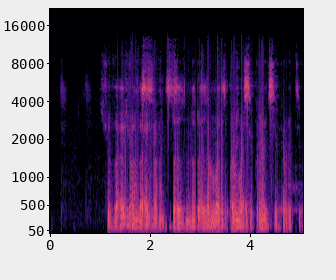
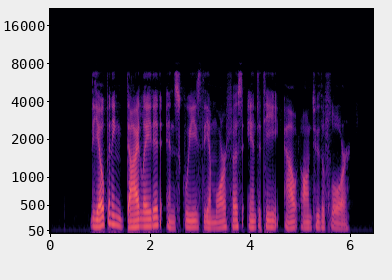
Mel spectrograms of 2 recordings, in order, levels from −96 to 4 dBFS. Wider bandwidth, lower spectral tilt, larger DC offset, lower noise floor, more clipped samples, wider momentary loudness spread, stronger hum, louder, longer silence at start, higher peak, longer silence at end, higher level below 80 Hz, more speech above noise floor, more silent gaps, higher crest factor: first, 14 kHz vs 7.2 kHz; second, -4.5 dB/octave vs -7 dB/octave; neither; second, -68 dBFS vs -85 dBFS; neither; second, 7 LU vs 11 LU; neither; about the same, -33 LUFS vs -35 LUFS; first, 1.05 s vs 0.8 s; second, -16 dBFS vs -10 dBFS; second, 0 s vs 0.5 s; first, -58 dBFS vs -68 dBFS; second, 35 dB vs 51 dB; neither; second, 18 dB vs 24 dB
